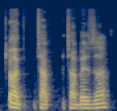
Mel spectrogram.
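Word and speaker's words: Thaba: our South African comrade taba oh so the age is silent okay because I want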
